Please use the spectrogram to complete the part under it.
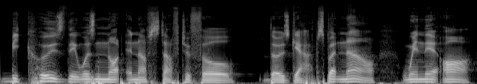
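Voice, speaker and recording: A man's voice: fairly low pitch, darkish tone, clean tone. A young man co-hosting a podcast, rambling and teasing his friends in casual banter. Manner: rambling, teasing, quick asides. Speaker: podcast co-host.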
